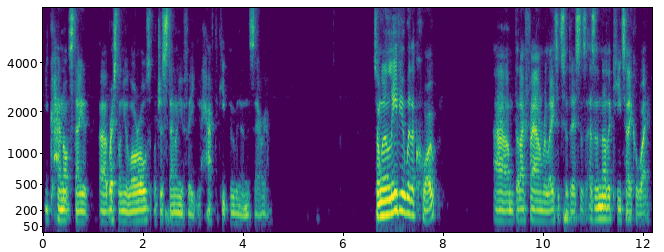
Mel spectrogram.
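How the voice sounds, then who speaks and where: Brief: man, lowish voice, conference speaker, earnest conversational delivery with filler ums. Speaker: conference speaker on product marketing. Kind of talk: online conference presentation.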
